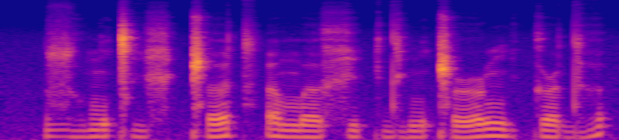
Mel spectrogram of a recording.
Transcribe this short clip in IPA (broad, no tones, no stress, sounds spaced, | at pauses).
z o̤ m ǀ i̤ x ǁ ə t͡sʼ ɐ m ə x i k d i̤ m ǁ ə˞ ŋ i̤ k ə˞ d ə̤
